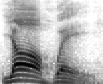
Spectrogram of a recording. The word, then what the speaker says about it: Yahweh: make reference to that or sometimes pronounced Yahweh okay this name here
